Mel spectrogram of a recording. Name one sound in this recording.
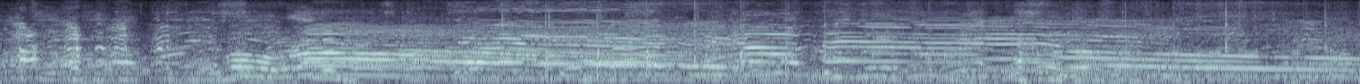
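Children and adults chatter and call out nearby outdoors.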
